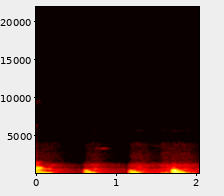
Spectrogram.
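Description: A man's voice in a few short, low murmured sounds without clear words, after the end of a sentence.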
